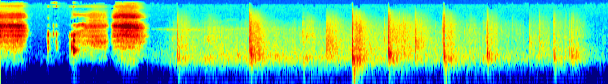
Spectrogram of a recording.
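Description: Fireworks burst in an irregular series of muffled pops and thuds, each trailing off with a soft rumble, after a couple of louder hissing bursts at the start, just after rain has stopped.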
